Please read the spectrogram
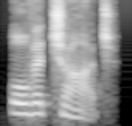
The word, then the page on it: overcharge: Indian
